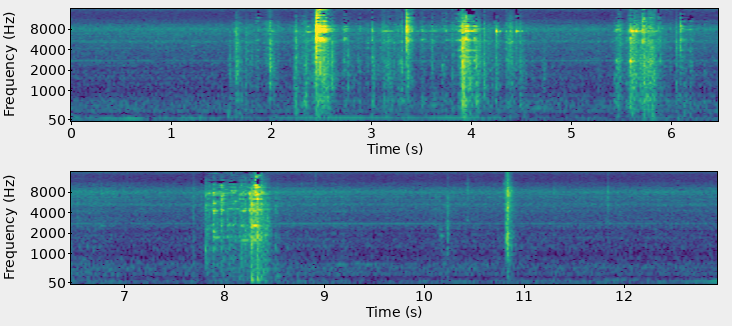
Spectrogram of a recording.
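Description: Metal tools and engine parts clinking and clattering on a workbench in a handful of separate short bursts. The loudest is a sharp clink a couple of seconds in, with a last lone clink near the end. A faint steady hum runs underneath.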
